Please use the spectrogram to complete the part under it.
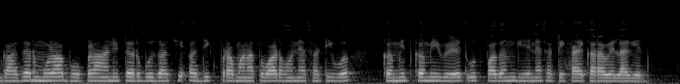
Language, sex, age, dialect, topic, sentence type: Marathi, male, 25-30, Northern Konkan, agriculture, question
